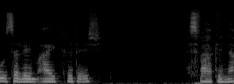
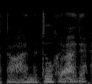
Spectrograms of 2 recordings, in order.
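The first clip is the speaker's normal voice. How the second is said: whisper; 6 semitones lower, 12 dB quieter than usual. Acted. Sneaking after the donkey.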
